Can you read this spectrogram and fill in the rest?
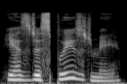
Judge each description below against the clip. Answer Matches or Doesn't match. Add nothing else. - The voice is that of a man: Doesn't match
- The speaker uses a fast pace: Doesn't match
